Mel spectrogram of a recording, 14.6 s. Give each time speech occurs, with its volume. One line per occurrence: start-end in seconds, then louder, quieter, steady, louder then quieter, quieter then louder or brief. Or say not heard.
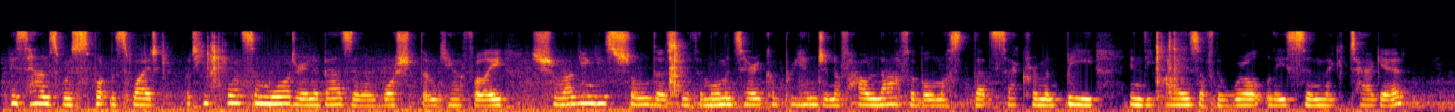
0.0-14.1 steady.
